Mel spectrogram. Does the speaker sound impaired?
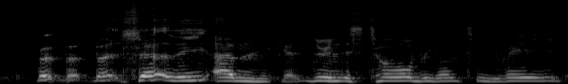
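Yes: cerebral palsy.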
